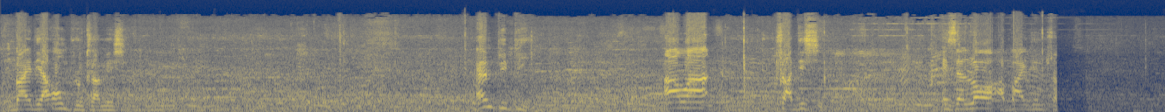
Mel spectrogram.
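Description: A crowd murmurs in a large room.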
